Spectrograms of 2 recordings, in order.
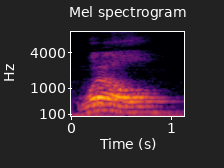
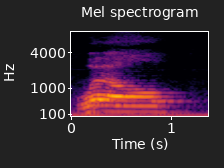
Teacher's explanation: she drags this out with a long vowel sound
